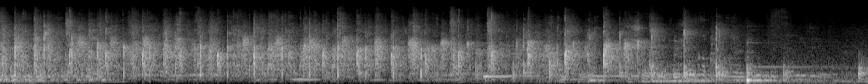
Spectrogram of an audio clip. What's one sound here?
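An acoustic guitar is plucked and strummed nearby.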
